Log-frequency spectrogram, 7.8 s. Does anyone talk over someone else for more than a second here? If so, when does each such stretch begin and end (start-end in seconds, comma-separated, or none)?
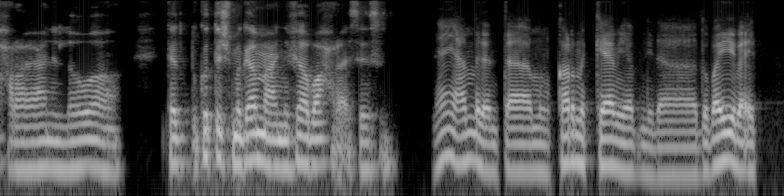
none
